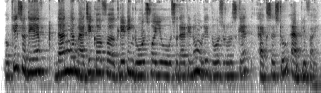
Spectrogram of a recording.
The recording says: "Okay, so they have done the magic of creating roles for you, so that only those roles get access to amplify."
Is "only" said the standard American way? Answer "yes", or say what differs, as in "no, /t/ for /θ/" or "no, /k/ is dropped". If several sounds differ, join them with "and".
yes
